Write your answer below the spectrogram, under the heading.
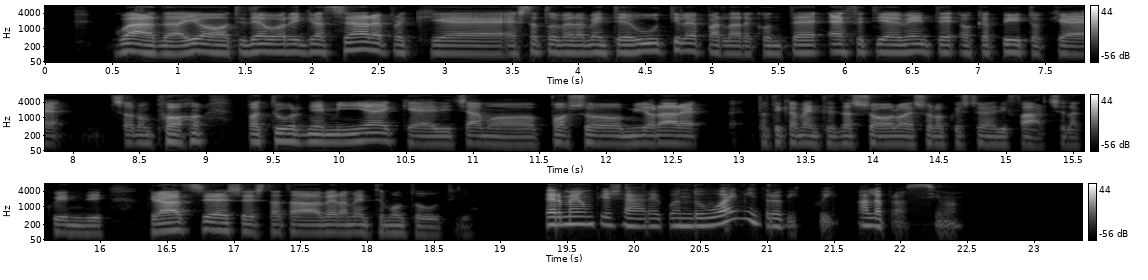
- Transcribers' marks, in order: laughing while speaking: "po'"; tapping
- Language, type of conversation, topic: Italian, advice, Come posso affrontare l’insicurezza nel mio nuovo ruolo lavorativo o familiare?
